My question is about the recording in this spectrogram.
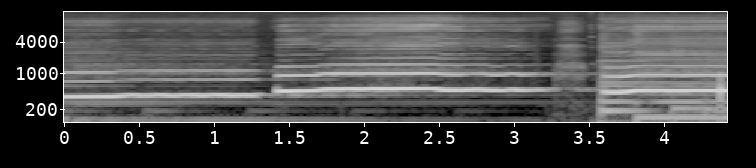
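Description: Male voice holding long wordless notes over a softly picked acoustic guitar. The voice steps up to a higher note about a second and a half in, breaks briefly near the end, then comes back on a new note.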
